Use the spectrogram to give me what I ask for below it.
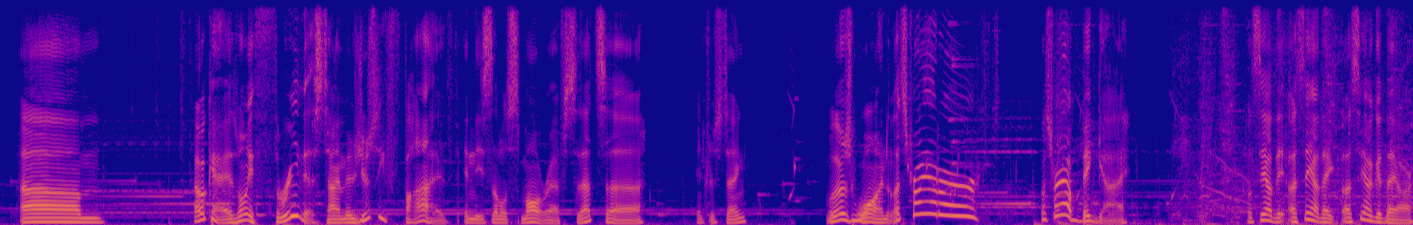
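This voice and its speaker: A man's fairly high voice with very wide pitch swings and long, frequent pauses, music playing in the background. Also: moderate pace. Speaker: gaming streamer. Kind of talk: live gameplay commentary. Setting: live stream. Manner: casual, halting.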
